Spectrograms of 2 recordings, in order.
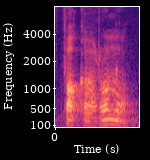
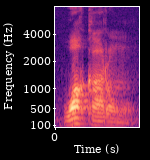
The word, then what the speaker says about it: whakarongo: Well, that'd be whakarono, And if we were from Taranaki? wakarono, And how would Ngāpuhi say it? hakarono.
